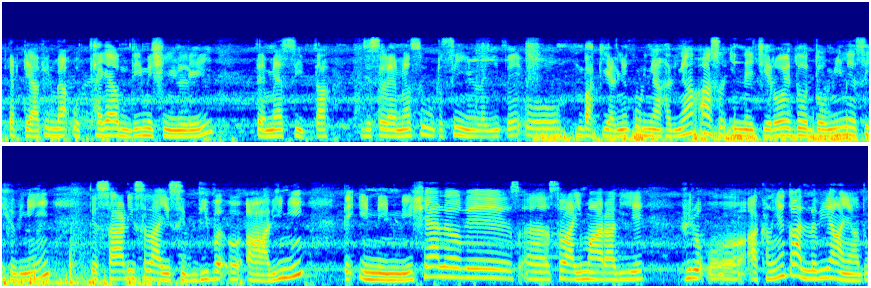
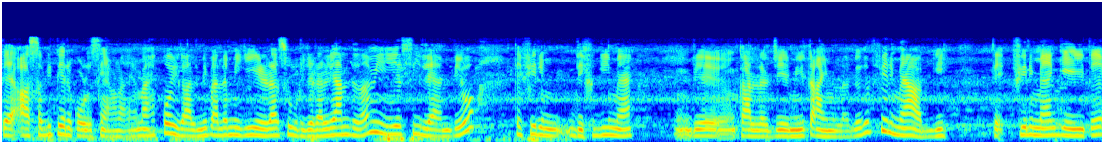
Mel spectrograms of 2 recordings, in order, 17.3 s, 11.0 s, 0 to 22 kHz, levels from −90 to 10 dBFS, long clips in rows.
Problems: constant background noise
